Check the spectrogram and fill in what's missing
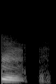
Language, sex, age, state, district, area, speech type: Manipuri, male, 18-30, Manipur, Kangpokpi, urban, conversation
